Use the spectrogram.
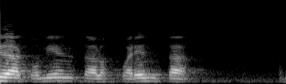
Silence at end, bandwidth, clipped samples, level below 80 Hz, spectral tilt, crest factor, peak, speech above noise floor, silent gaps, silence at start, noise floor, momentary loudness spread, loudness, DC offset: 1 s; 5 kHz; under 0.1%; -74 dBFS; -9 dB/octave; 20 dB; 0 dBFS; 39 dB; none; 0 s; -58 dBFS; 7 LU; -21 LUFS; under 0.1%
